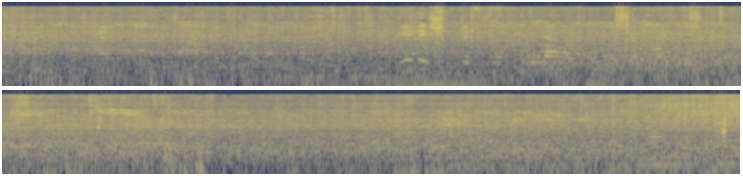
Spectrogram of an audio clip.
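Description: Traffic hums along a street nearby.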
